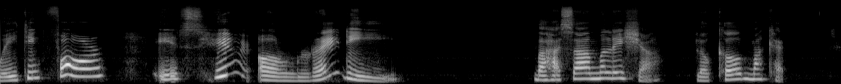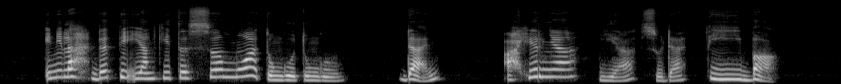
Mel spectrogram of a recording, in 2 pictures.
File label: accents, voice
